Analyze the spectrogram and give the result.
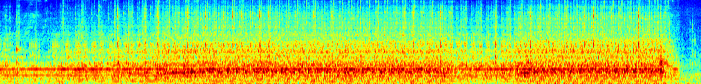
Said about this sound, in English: I'm at the machine and I want to stitch on the outside of this line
